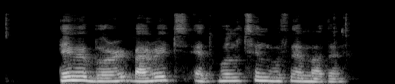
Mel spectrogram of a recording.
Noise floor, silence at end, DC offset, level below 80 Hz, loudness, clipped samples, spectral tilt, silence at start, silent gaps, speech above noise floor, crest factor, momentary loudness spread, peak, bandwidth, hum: -73 dBFS; 0.5 s; under 0.1%; -56 dBFS; -20 LUFS; under 0.1%; -7.5 dB/octave; 0.6 s; none; 54 dB; 14 dB; 10 LU; -6 dBFS; 11.5 kHz; none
